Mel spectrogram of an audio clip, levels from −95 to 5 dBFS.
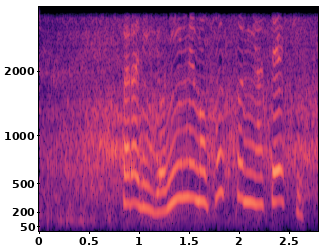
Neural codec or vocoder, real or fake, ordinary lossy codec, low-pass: codec, 16 kHz, 16 kbps, FunCodec, trained on Chinese and English, 50 frames a second; fake; none; 3.6 kHz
